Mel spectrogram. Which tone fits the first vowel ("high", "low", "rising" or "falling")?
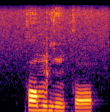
high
